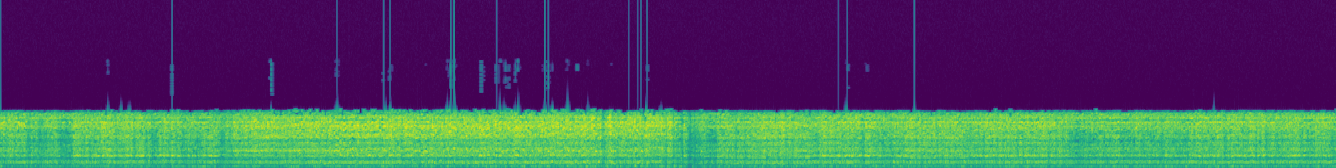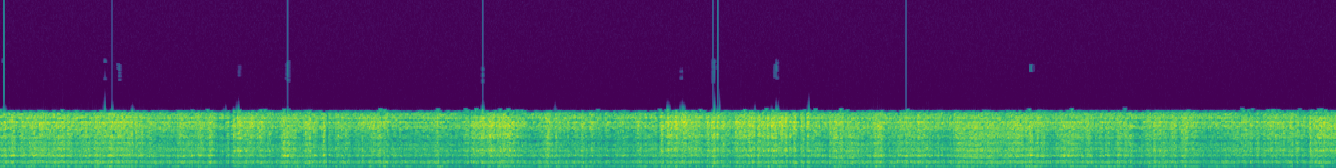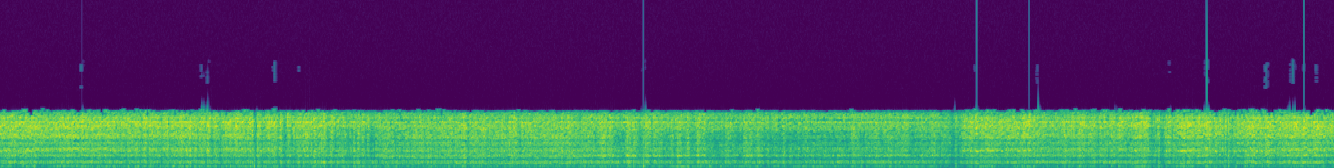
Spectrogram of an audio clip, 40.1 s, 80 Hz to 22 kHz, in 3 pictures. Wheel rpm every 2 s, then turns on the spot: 230, 220, 210, 220, 220, 230, 230, 230, 230, 230, 230, 230, 230, 230, 230, 220, 220, 230, 230, 220.
none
